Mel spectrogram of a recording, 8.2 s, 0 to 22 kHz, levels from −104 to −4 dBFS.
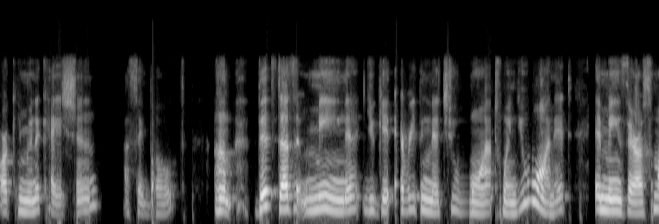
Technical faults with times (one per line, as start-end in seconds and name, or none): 0.61-1.12 repeated packet loss (robotic sound)
1.48-2.58 repeated packet loss (robotic sound)
3.32-6.60 repeated packet loss (robotic sound)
